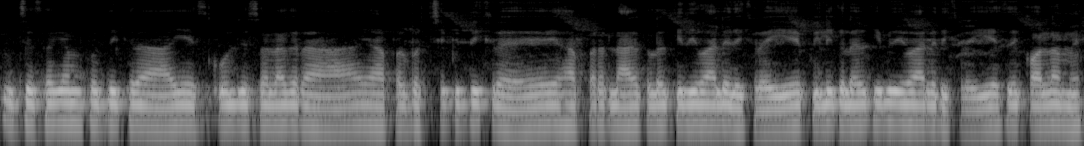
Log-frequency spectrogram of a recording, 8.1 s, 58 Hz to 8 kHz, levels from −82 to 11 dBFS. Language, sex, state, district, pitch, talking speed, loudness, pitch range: Hindi, male, Uttar Pradesh, Deoria, 115 Hz, 265 wpm, -24 LUFS, 115-120 Hz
